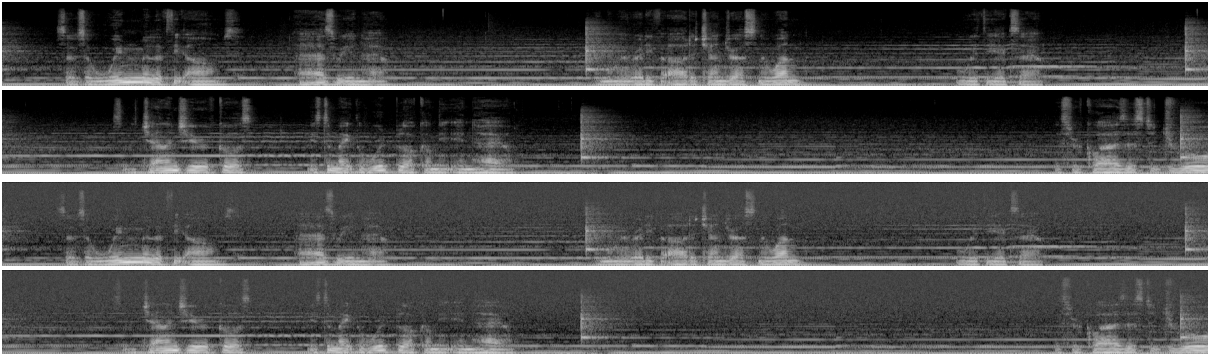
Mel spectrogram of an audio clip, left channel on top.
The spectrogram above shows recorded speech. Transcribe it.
So it's a windmill of the arms as we inhale, and then we're ready for Ardha Chandrasana 1 with the exhale. So the challenge here, of course, is to make the wood block on the inhale. This requires us to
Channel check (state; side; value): noise; right; hiss, 12 dB below the sound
